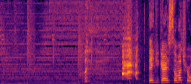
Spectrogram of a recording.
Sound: laughs

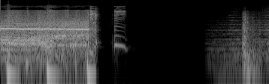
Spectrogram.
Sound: rubber Duckie Sound

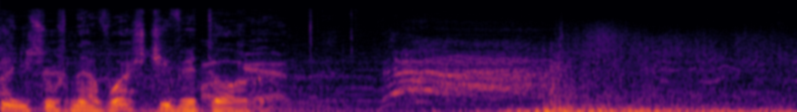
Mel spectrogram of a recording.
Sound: shouting

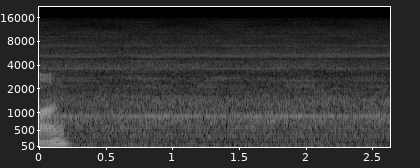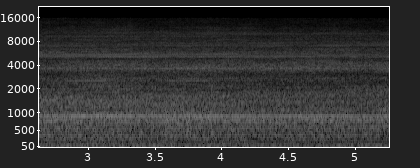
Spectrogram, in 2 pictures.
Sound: heat gun blowing

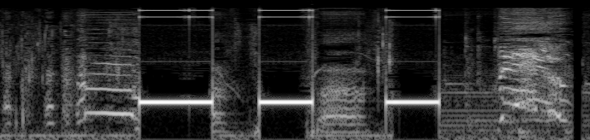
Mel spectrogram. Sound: beep

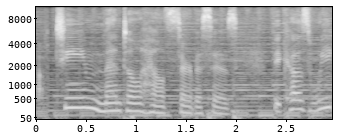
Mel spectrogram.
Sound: voiceover

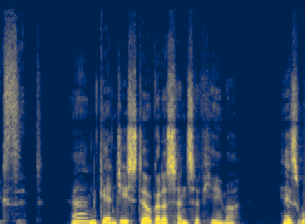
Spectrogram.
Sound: voiceover

